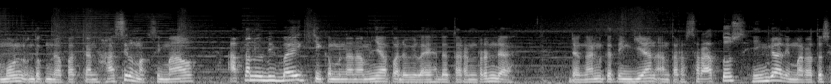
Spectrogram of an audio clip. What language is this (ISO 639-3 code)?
ind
